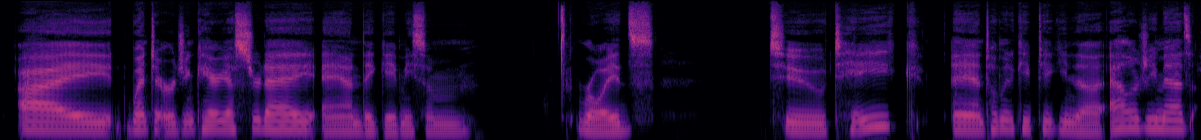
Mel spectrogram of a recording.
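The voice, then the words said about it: Nasal, congested sick voice. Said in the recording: “I don't know if you can hear in my voice. I am a bit sick... my voice is nasally”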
